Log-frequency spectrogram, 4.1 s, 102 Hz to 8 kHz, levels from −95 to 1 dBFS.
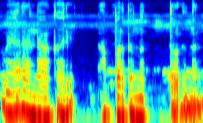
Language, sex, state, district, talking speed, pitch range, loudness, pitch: Malayalam, male, Kerala, Kozhikode, 75 wpm, 125-160 Hz, -15 LUFS, 135 Hz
